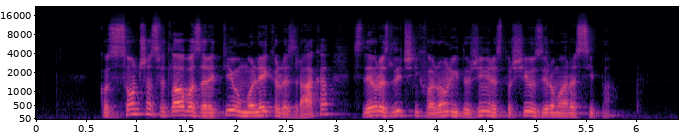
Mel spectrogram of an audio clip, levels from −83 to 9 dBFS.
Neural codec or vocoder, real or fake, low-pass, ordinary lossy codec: vocoder, 48 kHz, 128 mel bands, Vocos; fake; 19.8 kHz; none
